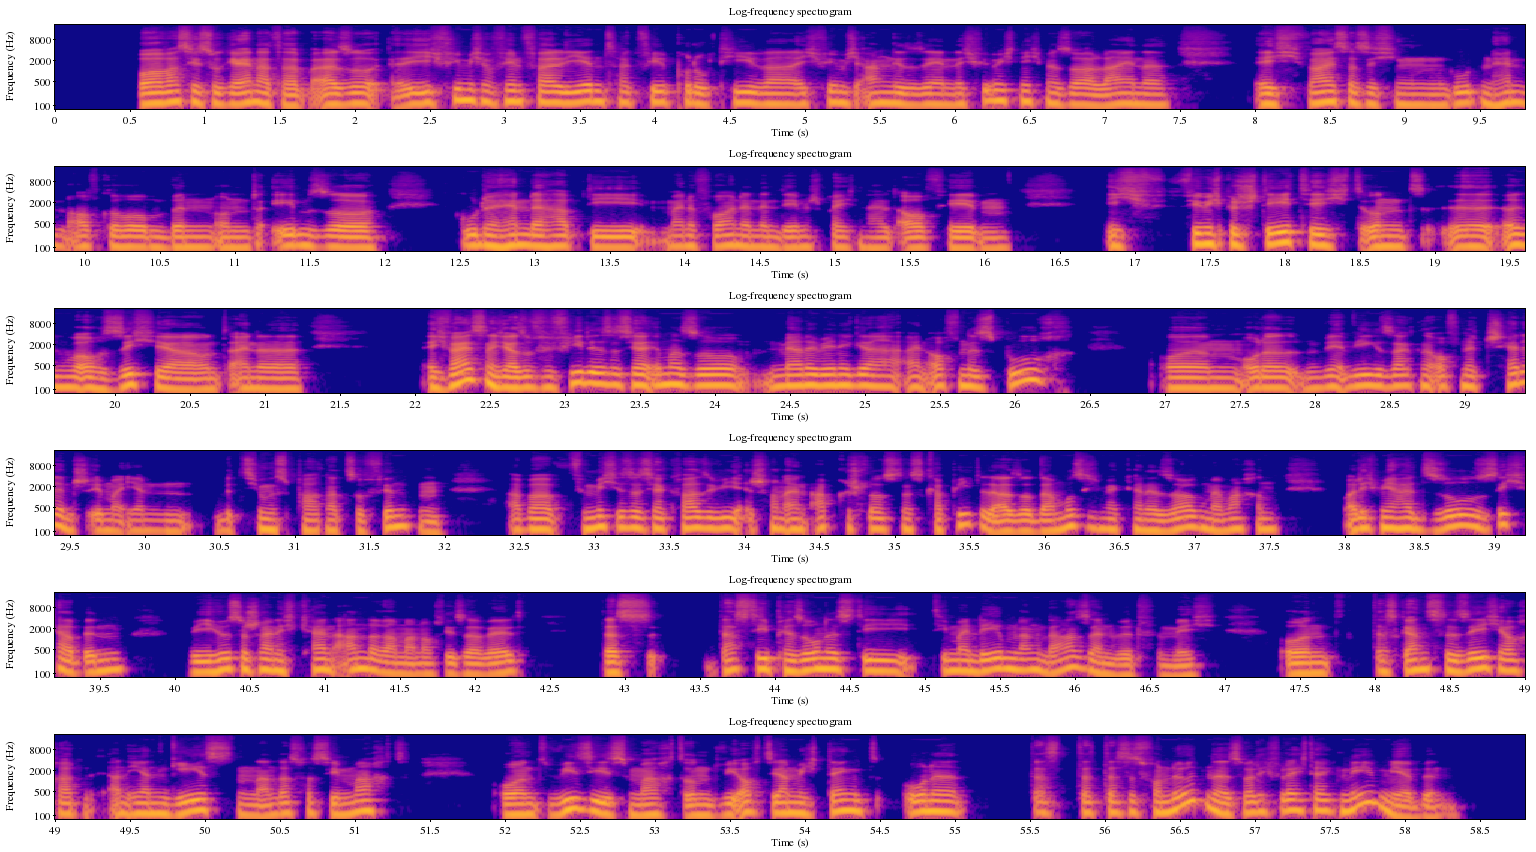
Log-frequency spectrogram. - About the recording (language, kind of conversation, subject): German, podcast, Wann hat ein Zufall dein Leben komplett verändert?
- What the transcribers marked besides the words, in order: in English: "Challenge"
